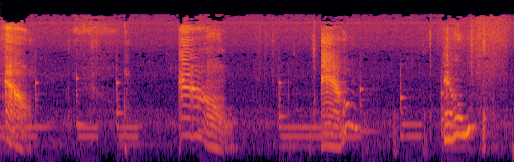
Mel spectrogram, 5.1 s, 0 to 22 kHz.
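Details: Dufy, a pet kitten between two and ten months old, recorded from June 2018 to February 2019, gives four drawn-out meows that slide downward in pitch. Soft background music with steady tones plays between the calls.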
